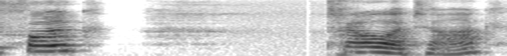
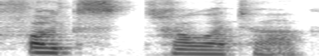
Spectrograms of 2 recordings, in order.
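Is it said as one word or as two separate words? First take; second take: two words; one word. First: It is split into two words with a break. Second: It is joined by an s into one word. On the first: The speaker calls it wrong. "if you had it as two, it would be" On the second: The speaker calls it right. "The S means you can say it"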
